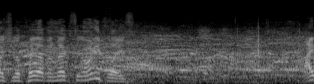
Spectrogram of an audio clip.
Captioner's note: crowd chatter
